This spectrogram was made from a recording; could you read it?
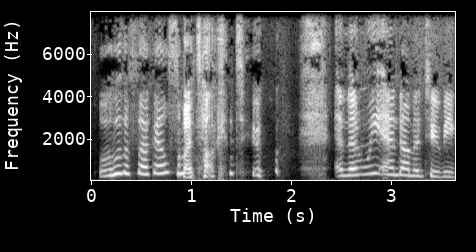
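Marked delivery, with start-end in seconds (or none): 0.1-1.7 high, quick mock-incredulous retort; incredulous comeback. Retold daughter answering her mom's "you're asking me?", incredulous. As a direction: imitate an exasperated daughter, pitched up and rushed.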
